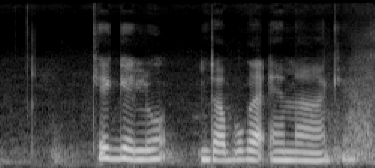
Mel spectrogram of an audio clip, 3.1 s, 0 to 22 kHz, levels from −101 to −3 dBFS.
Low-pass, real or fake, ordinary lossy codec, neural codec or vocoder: 19.8 kHz; fake; Opus, 64 kbps; codec, 44.1 kHz, 7.8 kbps, DAC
